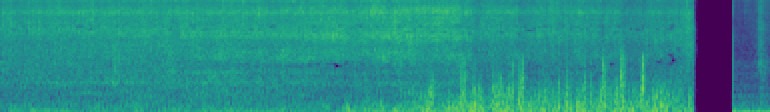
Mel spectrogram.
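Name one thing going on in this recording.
A car drives slowly along a road with a low rumble.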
